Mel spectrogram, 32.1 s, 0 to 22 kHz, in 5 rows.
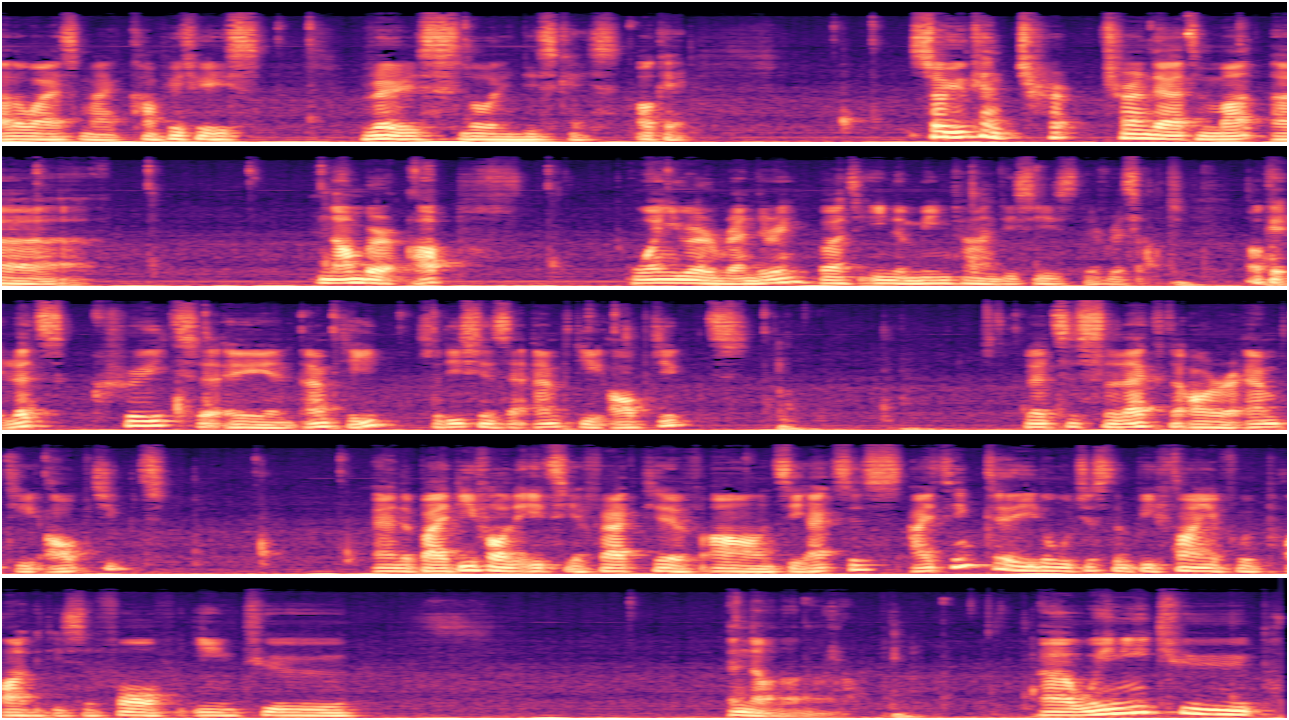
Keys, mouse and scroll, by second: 1.6 drag, 2.3 click, 3.3-4.3 middle drag, 4.3 click, 5.9 click, 6.7 drag, 7.8 click, 8.6 click, 9.9 drag, 11.8-13.9 middle drag, 13.9 click, 14.5 click, 15.0 click, 15.9 click, 16.6 click, 17.1-18.1 ctrl+middle drag, 18.1 click, 20.1-20.7 middle drag, 20.7-26.3 drag, 29.0 drag, 29.9-32.1 middle drag.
